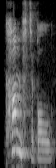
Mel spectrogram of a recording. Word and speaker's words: comfortable: Number one, comfortable. استرس روی سیلاب اوله. Comfort.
